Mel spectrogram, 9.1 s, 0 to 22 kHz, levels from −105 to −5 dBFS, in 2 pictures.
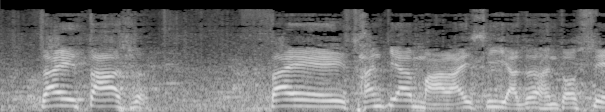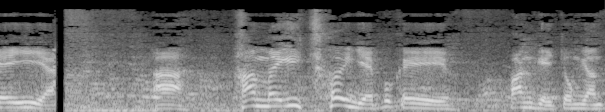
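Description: At 4.93 s the audio breaks up for about 0.1 s, until 5.03 s. This is damaged data in a compressed stream. A short run of the encoded data is wrong at that point. The decoder cannot read those frames correctly. It loses its place and has to search for the next valid frame header before normal decoding resumes. The result is a brief glitch in place of the expected audio.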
